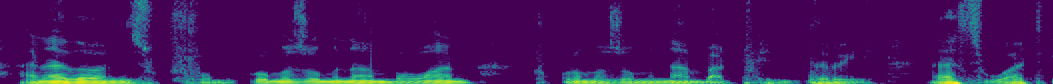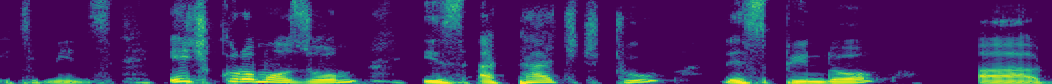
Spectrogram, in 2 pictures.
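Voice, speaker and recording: Lively man teaching. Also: on the low side, no echo. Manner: asks the class questions and answers them himself; lively, with many restarts and fillers. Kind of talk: explanatory lesson.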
